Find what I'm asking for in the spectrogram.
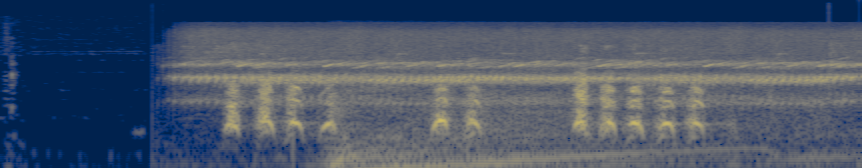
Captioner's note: crickets chirping, dog barking; city sounds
